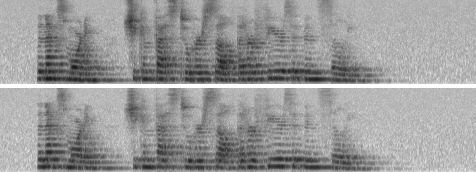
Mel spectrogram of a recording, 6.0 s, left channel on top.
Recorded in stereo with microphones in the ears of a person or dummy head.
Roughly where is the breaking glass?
No breaking glass in this recording.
